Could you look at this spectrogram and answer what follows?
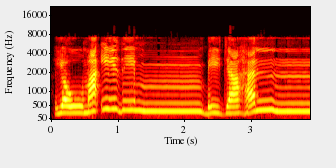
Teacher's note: यहाँ पे इकलाब नून की जगह पे यानी तनवीन की जगह पे हमने मीम पढ़ना है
